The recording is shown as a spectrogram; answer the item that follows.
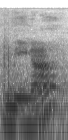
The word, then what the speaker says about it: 3INA: makeup haul from a brand called Amina this is how it is pronounced like not Mena is how it's pronounced and then up on the website it's like a three and an iron a and but they very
